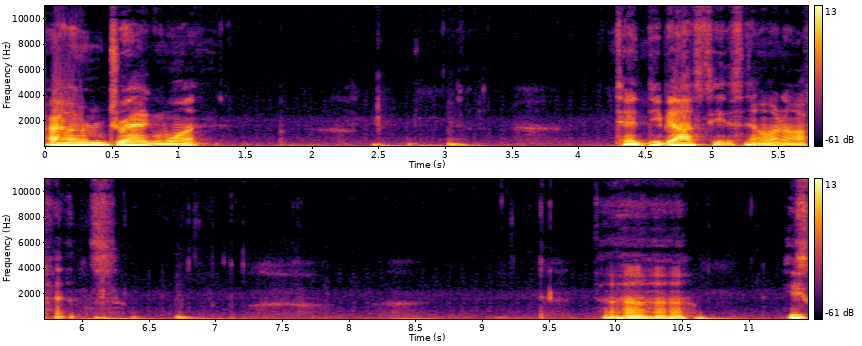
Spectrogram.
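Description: A young man talks casually and close to a microphone, in short bursts with pauses.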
